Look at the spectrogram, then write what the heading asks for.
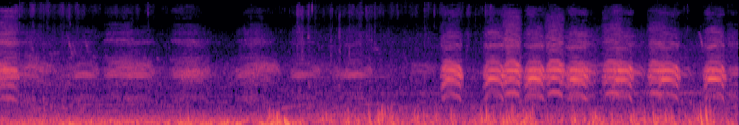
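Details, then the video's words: Many crows at feeding time, a large flock crowding onto food: a dense run of overlapping harsh caws, building to rapid bursts in the second half, over steady low rumbling noise and scattered thumps. "Crow Sounds Very Loudly"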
